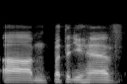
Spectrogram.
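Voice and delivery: ordinary delivery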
